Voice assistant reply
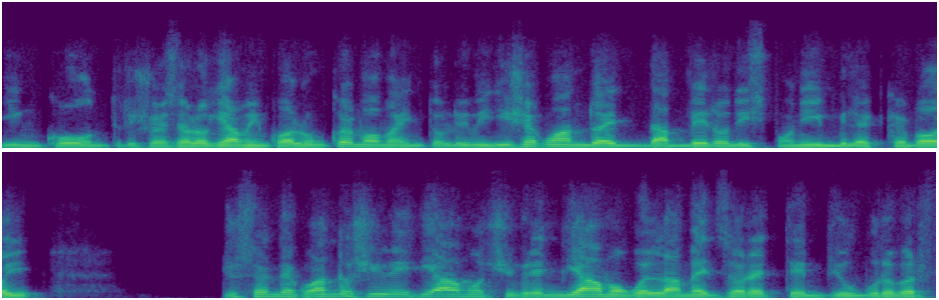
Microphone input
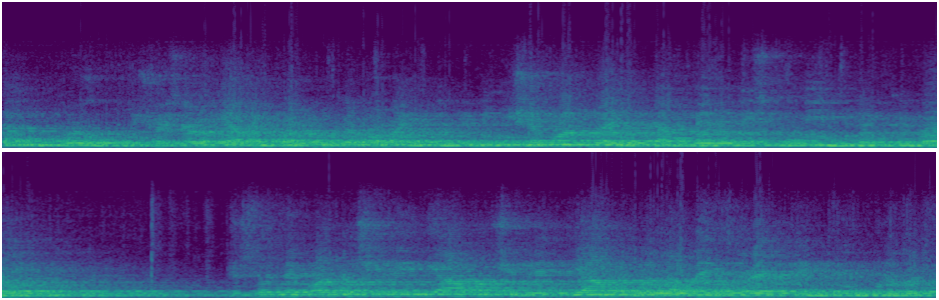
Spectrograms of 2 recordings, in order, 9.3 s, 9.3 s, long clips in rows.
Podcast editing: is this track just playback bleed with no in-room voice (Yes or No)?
Yes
